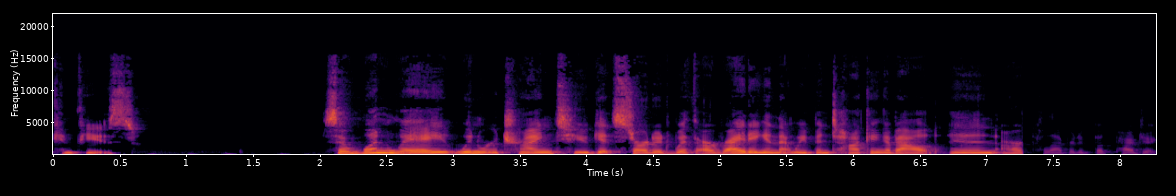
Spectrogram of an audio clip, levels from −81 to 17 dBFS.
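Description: From 7.27 s to the end at 8.28 s, right after "been talking about in", the speech collapses. It drops by about 26 dB and turns faint. The likely cause is one channel inverted. One stereo side has flipped polarity. The centred speech is common to both sides, so it cancels when they are summed to mono. Only the small difference between channels survives.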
